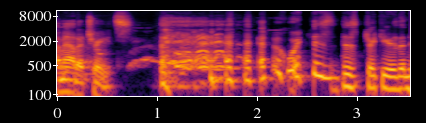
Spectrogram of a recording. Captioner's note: chuckling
